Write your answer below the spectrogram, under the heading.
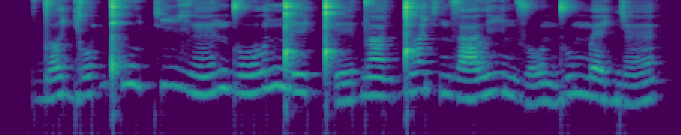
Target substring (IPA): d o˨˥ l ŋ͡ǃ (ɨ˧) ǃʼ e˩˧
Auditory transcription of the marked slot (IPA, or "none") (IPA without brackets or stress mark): e˧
